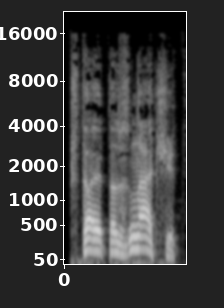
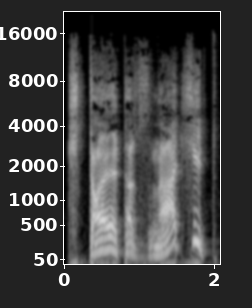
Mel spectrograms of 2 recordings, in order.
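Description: First: Raised, startled question; startled demand to know; involuntary exclamation. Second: Slow, enraged echo of a question; incredulous, raging drawn-out question; furious. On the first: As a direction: blurt the question, pitched up. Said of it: "невольно воскликнула девушка". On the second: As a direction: repeat it drawn out, seething with rage. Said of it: "потеряв голову от бешенства". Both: A narrator's reading.

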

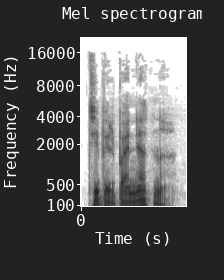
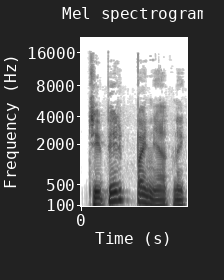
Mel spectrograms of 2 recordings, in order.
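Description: First: Said in the usual way. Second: Higher-pitched answer of understanding; compliant echo. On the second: A narrator's reading. Hero nods to his friend's explanation, compliantly echoing.

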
